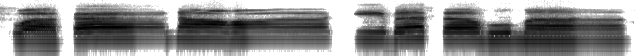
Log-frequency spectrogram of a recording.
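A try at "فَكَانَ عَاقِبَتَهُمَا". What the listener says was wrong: Wa kana faka bukan wa ya. Fakana ya. Fakana akibatahuma.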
